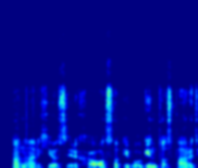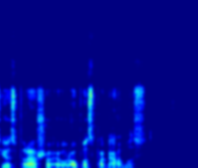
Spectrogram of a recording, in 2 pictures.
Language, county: Lithuanian, Vilnius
